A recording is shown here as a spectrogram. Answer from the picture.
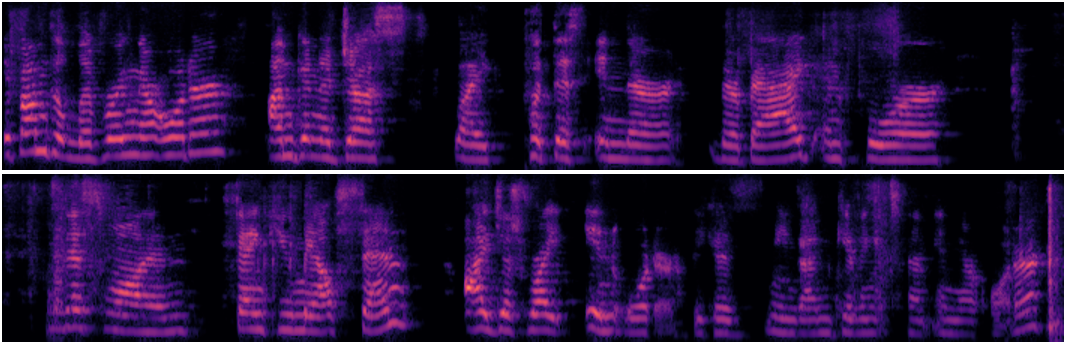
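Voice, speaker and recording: A woman's fairly high voice with ordinary pitch variation and big swings in loudness, an ordinary speaking voice. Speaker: direct sales team leader. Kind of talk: team training over video call. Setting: video call.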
